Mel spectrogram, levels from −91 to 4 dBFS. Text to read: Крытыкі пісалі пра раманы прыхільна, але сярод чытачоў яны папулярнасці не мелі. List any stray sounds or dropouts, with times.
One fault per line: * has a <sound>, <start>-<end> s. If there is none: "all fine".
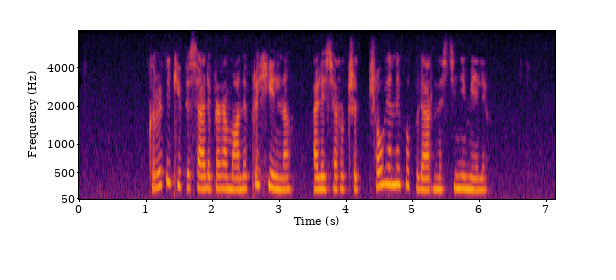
* has a dropout, 4.2-4.4 s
